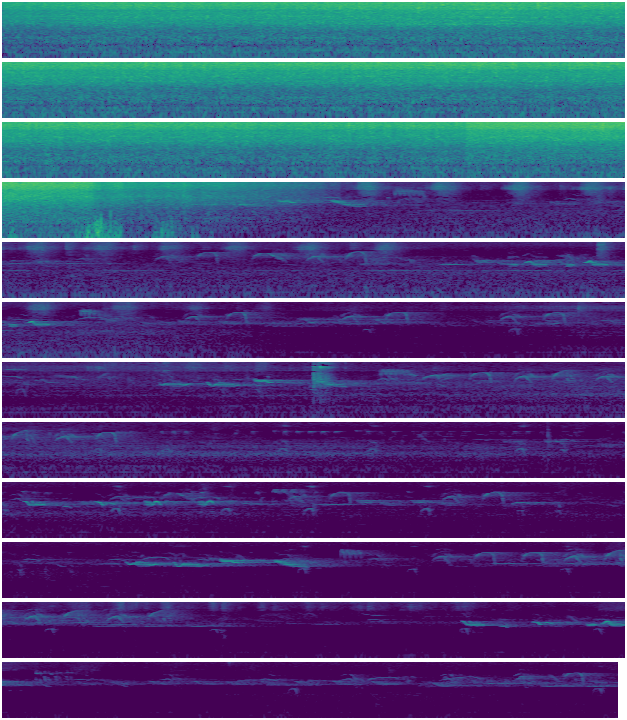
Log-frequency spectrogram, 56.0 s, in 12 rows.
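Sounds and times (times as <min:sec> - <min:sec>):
birds chirping: 0:00.0 - 0:32.3.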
